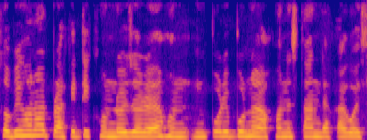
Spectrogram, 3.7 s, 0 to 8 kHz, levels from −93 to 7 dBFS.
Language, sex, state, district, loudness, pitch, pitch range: Assamese, female, Assam, Hailakandi, -14 LUFS, 255 Hz, 245-270 Hz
